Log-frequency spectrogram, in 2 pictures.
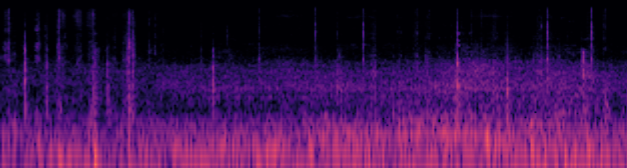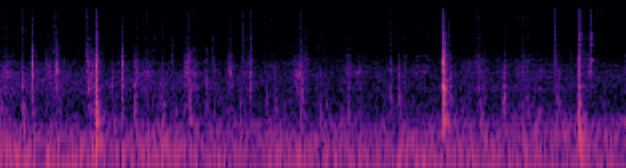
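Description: Small irregular metal clicks and scrapes of a screwdriver with a socket bit turning and seating the screw that holds an alternator fuse in a car's fuse box, with two sharper clicks, one past the middle and one near the end.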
